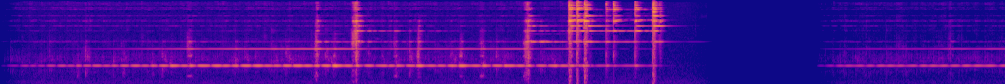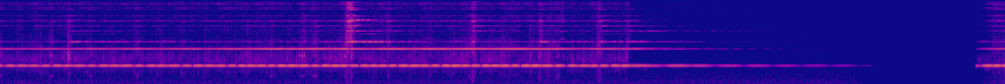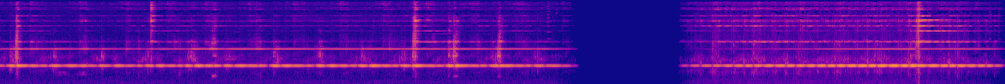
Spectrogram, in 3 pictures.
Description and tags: Stressed feeling
atmosphere, horror, murder, pain, Bell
